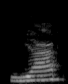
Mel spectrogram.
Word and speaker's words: ihr: ইয়ার, ইয়ার, হ্যাঁ, ইয়ার। বানান করেন তো।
